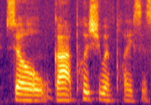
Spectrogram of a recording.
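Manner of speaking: usual speaking voice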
